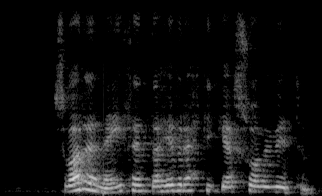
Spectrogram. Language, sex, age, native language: Icelandic, female, 40-49, Icelandic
